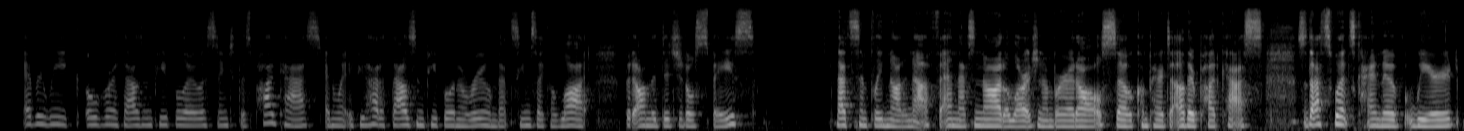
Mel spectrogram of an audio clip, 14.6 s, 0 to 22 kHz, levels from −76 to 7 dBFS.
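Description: From 0.23 to 7.5 s the automatic gain rises about 14 dB as the control chases a quiet input, lifting speech and background together; from 8.71 to 10.9 s it climbs about 5 dB more, ending before "so compared to other". Waveform envelopes widen steadily; spectrograms brighten uniformly across all frequencies.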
